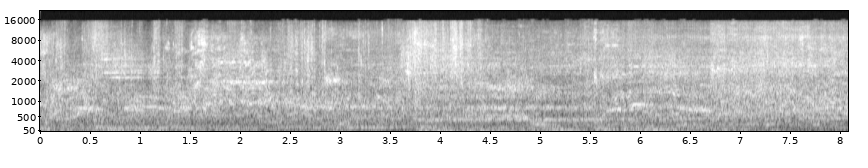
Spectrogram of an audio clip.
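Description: Flesh tears and splatters wetly.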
